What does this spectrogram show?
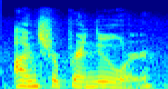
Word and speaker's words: entrepreneur: very confusing is you think the very first syllable we see there e n but we're saying on on untra pro and then instead of saying pre we have to say pro the last syllable is nor entrepreneur consider yourself an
